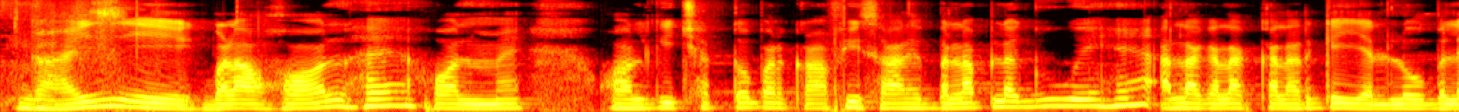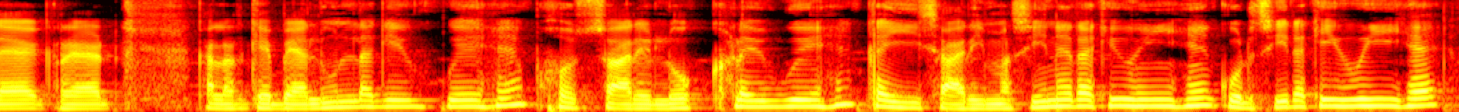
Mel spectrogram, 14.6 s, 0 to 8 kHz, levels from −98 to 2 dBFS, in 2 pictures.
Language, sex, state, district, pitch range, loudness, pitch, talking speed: Hindi, male, Bihar, Sitamarhi, 120-165 Hz, -15 LUFS, 130 Hz, 190 wpm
